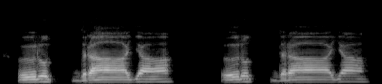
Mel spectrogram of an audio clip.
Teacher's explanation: it is the long syllable and, you know, the lower note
